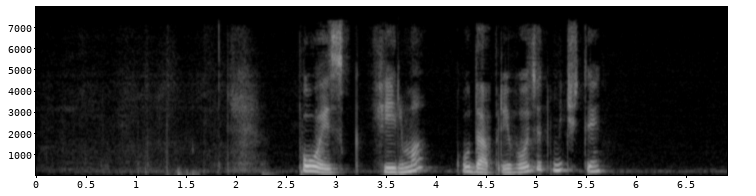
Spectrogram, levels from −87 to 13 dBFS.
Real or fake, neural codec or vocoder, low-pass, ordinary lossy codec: fake; autoencoder, 48 kHz, 128 numbers a frame, DAC-VAE, trained on Japanese speech; 7.2 kHz; AAC, 32 kbps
